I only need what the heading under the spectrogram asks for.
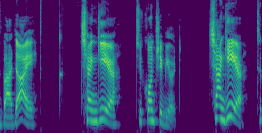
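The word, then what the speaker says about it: baadaye: going to look at 10 hardest ones to pronounce in Swahili bad die later die for example you can say badai see you later now actually I can understand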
